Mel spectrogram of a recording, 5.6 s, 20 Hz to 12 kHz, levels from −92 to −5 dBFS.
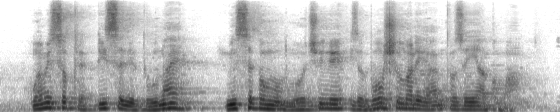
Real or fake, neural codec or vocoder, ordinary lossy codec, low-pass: fake; codec, 24 kHz, 0.9 kbps, WavTokenizer, medium music audio release; none; none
